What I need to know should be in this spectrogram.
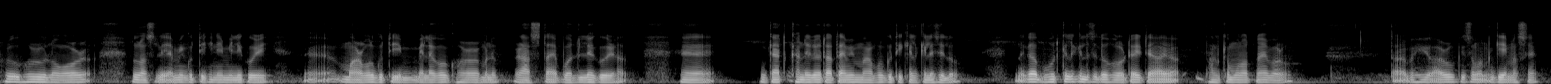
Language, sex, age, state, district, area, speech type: Assamese, male, 18-30, Assam, Nagaon, rural, spontaneous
